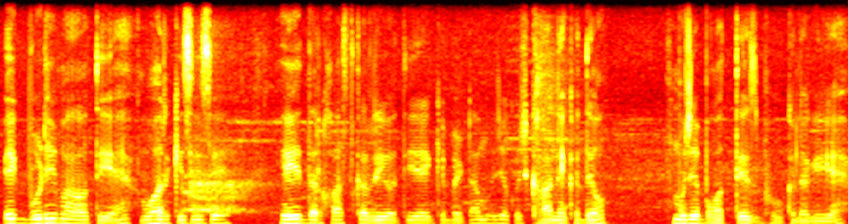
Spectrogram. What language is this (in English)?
Urdu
